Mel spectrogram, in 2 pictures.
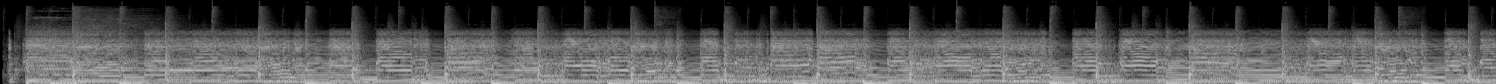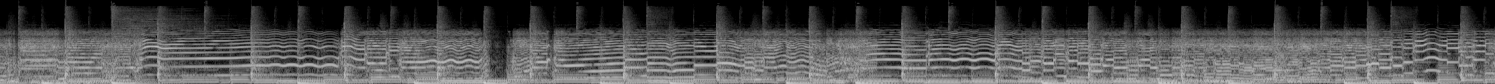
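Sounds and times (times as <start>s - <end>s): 
high-gain electric guitar on bridge pickup: 0.0s - 29.9s.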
